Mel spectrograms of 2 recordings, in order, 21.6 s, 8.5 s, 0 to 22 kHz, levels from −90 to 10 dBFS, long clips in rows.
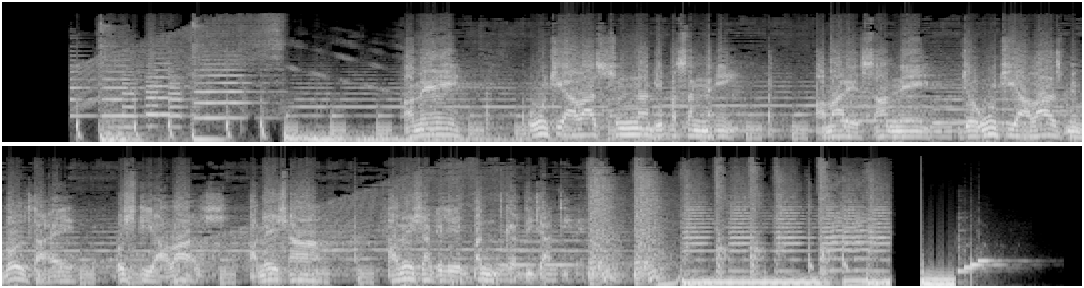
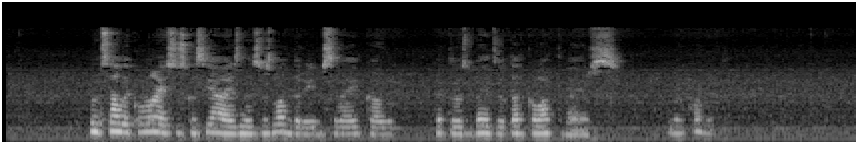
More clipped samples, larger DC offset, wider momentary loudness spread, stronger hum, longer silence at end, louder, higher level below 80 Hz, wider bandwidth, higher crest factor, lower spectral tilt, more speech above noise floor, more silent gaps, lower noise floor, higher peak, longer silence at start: first, 0.2% vs under 0.1%; neither; second, 9 LU vs 13 LU; neither; second, 0.75 s vs 1.4 s; first, -8 LUFS vs -24 LUFS; first, -18 dBFS vs -52 dBFS; first, 16.5 kHz vs 11.5 kHz; second, 8 dB vs 20 dB; about the same, -5 dB/octave vs -4.5 dB/octave; first, 48 dB vs 27 dB; first, 19.80-19.97 s vs none; first, -55 dBFS vs -50 dBFS; first, 0 dBFS vs -4 dBFS; second, 0.65 s vs 0.85 s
